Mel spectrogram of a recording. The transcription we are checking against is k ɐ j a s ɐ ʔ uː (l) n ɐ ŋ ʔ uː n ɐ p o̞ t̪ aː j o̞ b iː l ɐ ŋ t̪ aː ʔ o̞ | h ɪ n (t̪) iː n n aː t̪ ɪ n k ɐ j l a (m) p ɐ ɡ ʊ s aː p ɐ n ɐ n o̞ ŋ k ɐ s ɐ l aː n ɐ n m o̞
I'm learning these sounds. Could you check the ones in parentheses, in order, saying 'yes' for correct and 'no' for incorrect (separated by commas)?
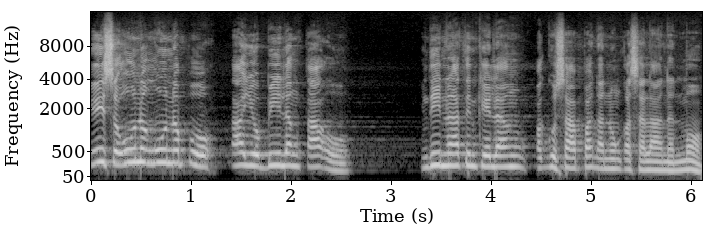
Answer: no, no, no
